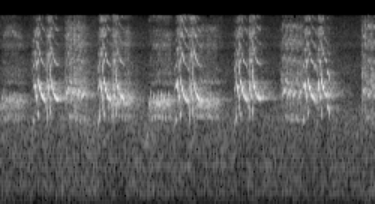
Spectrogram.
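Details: Asian pied starling giving harsh, scratchy squawking bursts, about twice a second in uneven rhythm, each burst grating and buzzy.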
